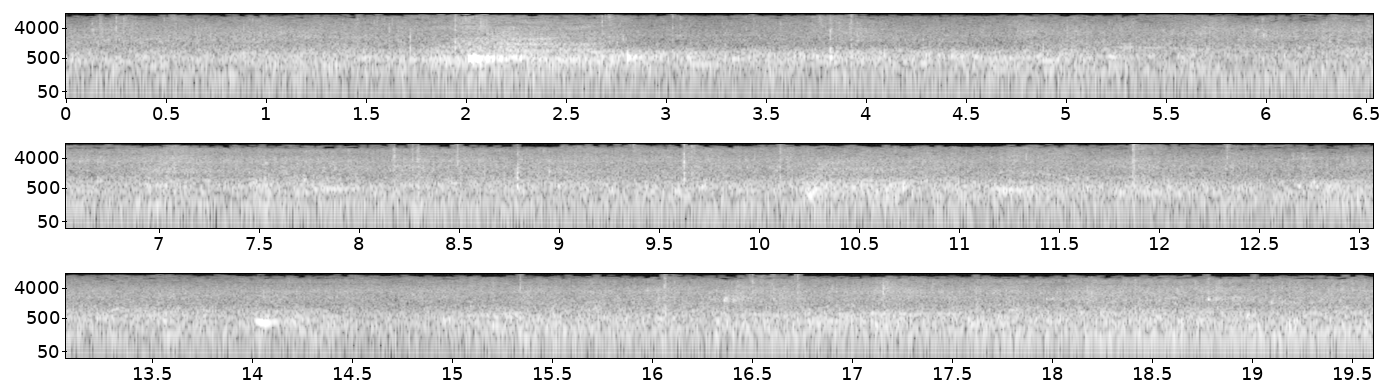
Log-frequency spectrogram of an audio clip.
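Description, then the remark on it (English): Water pours steadily into a container, a continuous splashing rush that holds even for about twenty seconds, moderately loud, with no voices over it. “Dump it all in. Don't leave any. Got to fill it back up when it's time.”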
